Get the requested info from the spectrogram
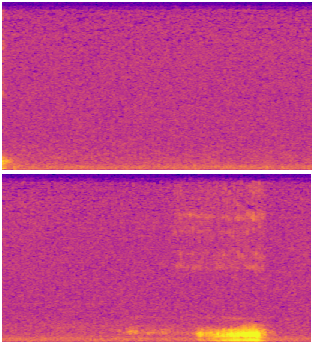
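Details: Snore from a sleeping Chihuahua: a soft lead-in, then one louder raspy breath near the end after a long quiet stretch.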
